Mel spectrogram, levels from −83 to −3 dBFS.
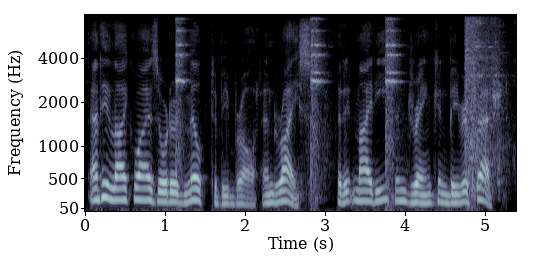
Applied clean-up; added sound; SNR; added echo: none; Shatter; 10 dB; none.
